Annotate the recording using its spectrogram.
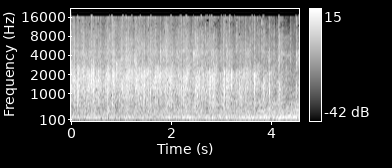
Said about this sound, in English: So please give those two gentlemen a round of applause. Even though they're nice.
